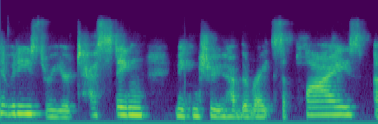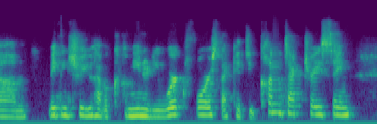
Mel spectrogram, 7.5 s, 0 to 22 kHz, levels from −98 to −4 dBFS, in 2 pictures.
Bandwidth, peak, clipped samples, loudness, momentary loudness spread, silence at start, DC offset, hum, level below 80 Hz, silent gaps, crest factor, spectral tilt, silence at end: 12.5 kHz; -10 dBFS; under 0.1%; -28 LUFS; 7 LU; 0 s; 0.3%; none; -76 dBFS; none; 20 dB; -3.5 dB/octave; 0 s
